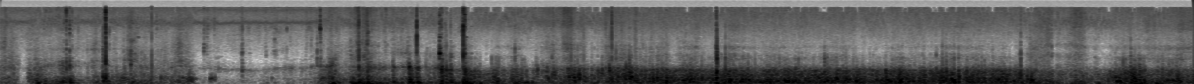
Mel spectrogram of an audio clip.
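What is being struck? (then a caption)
Silicone puffer ball. A pink spiky silicone/rubber puffer ball is held very close, squeezed by hands while long nails pluck its spikes. Soft, low, muffled squishing and crackly taps come first, then a brief near-silent pause. After that, a dense, continuous stream of rubbery squeezing and plucking follows until the end.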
